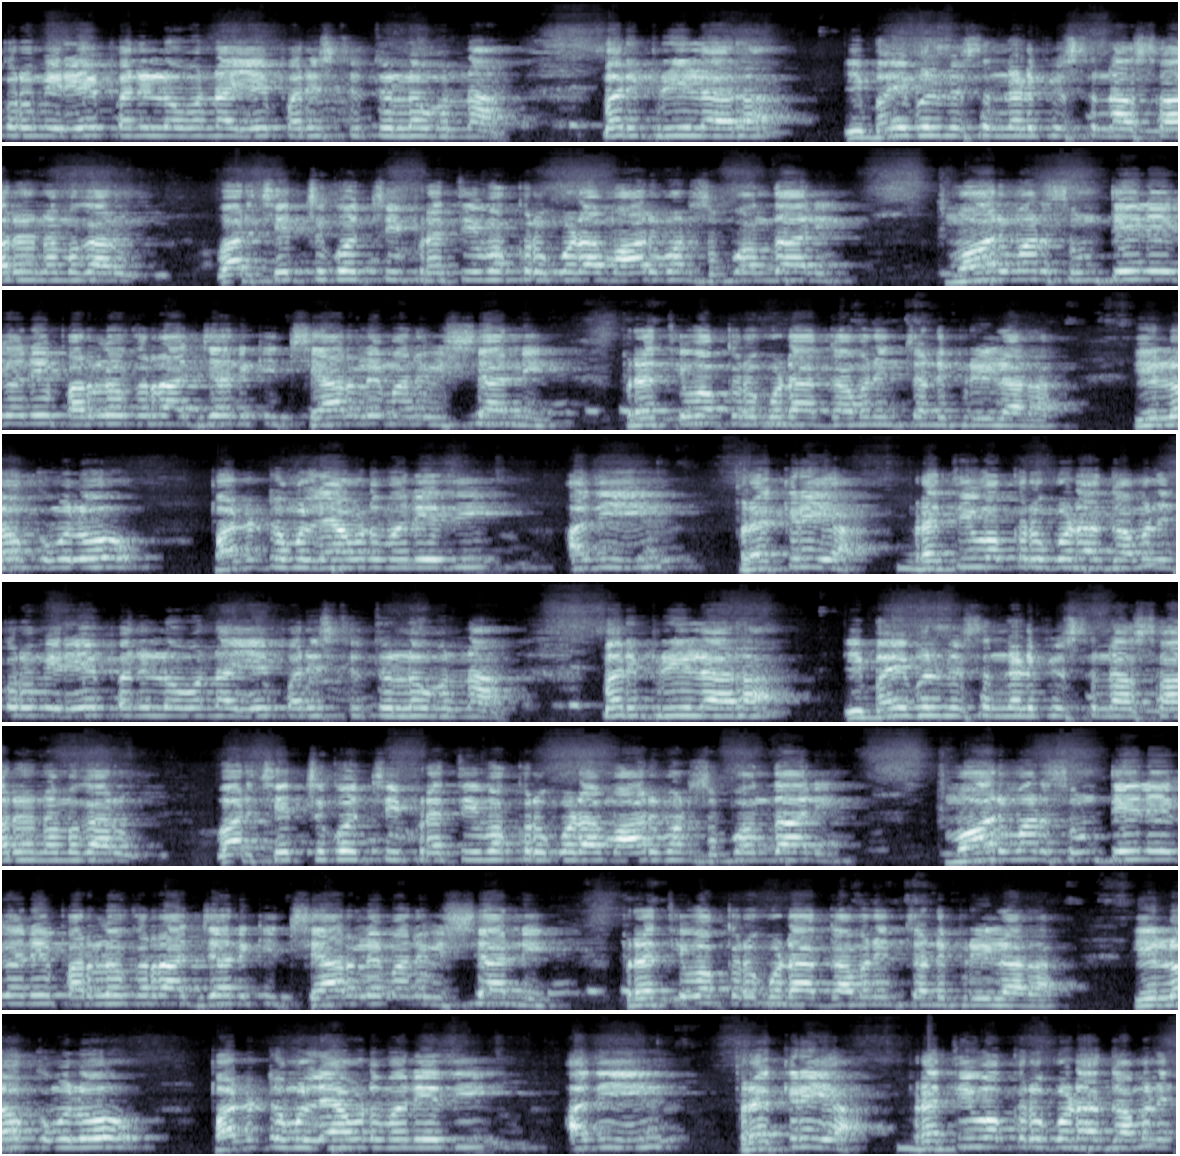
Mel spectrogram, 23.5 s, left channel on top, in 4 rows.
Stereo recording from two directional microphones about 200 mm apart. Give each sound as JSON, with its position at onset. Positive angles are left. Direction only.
{"t": 0.7, "sound": "a man's voice", "side_deg": 30}
{"t": 3.0, "sound": "a man's voice", "side_deg": 35}
{"t": 3.3, "sound": "a man's voice", "side_deg": 20}
{"t": 4.9, "sound": "a man's voice", "side_deg": -10}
